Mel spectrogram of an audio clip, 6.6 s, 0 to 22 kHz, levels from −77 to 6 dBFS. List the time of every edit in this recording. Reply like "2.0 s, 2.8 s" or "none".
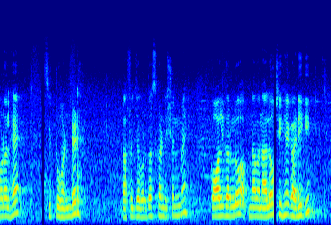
0.9 s, 5.6 s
